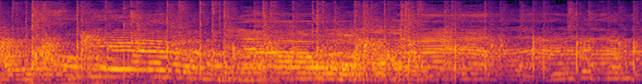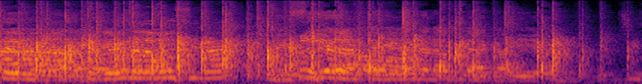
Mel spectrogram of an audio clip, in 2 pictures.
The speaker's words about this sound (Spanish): Y último aplauso para ustedes.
